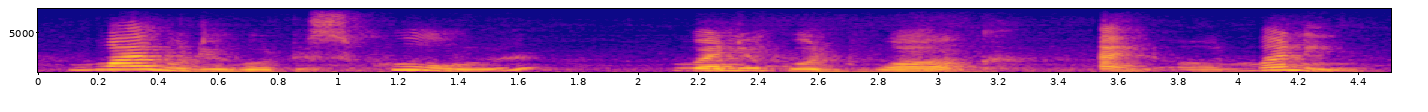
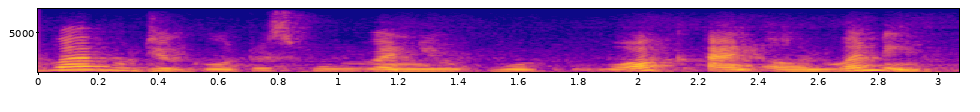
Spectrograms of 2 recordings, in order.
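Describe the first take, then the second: First: It is said with clear pauses between phrases. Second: It is said straight through without clear pauses.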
